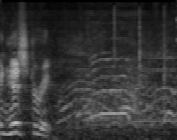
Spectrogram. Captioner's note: audience cheering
